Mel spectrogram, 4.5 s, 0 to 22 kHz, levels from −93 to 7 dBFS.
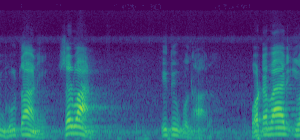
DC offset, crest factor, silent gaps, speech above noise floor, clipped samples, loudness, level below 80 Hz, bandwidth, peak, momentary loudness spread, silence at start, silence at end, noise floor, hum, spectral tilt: under 0.1%; 20 dB; none; 27 dB; under 0.1%; -20 LUFS; -48 dBFS; 9.6 kHz; -2 dBFS; 19 LU; 0 s; 0 s; -47 dBFS; none; -6.5 dB/octave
